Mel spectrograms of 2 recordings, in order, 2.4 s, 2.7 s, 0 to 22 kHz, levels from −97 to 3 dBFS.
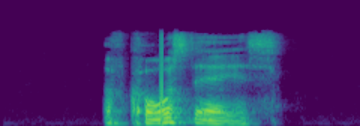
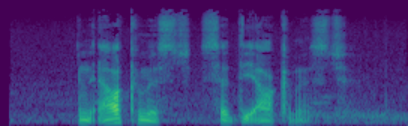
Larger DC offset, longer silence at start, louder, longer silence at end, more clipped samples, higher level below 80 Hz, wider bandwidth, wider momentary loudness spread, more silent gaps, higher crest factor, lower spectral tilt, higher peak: neither; first, 0.7 s vs 0.5 s; first, -20 LUFS vs -36 LUFS; first, 0.55 s vs 0.15 s; neither; first, -54 dBFS vs -84 dBFS; second, 7.8 kHz vs 16 kHz; about the same, 16 LU vs 15 LU; neither; second, 20 dB vs 26 dB; first, -6 dB/octave vs -4.5 dB/octave; first, -4 dBFS vs -10 dBFS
